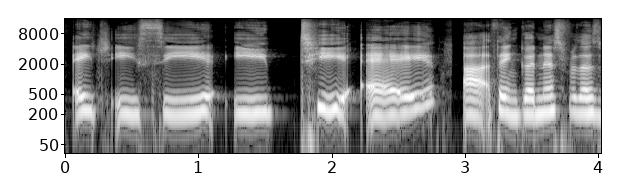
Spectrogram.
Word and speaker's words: Heceta: It looks like it should be pronounced Heceta. It's Heceta. Heceta. Thank goodness for those videos on YouTube, or I'd probably be mispronouncing it this entire episode, but it's Heceta.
